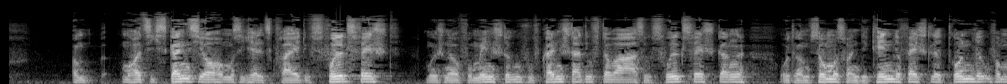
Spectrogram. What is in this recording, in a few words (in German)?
Schwaebisch; Nordallemannisch; Oberdeutsch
